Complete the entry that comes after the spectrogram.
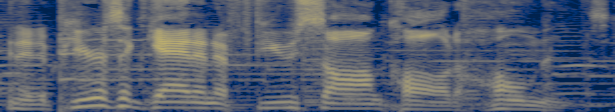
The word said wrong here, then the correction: Homens: Homen, did I say it wrong? Homen? – Yeah, Omen. – Omen. Oh, yeah. – He's saying Omen. She's saying I forgot, like, drop the H.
